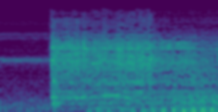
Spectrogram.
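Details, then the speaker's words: Carburetted Honda Beat scooter after a safety kill switch was wired into the pulser line. With the switch off, the starter spins briefly and the engine catches at once into a steady, even idle: normal start. "motor hidup normal sekarang Coba kita apa hidupkan saklar yang ini nih kita tekan ke posisi on"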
